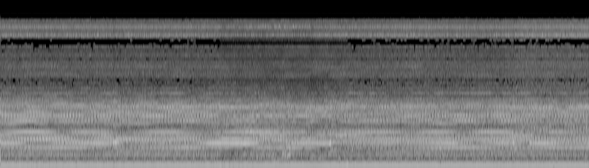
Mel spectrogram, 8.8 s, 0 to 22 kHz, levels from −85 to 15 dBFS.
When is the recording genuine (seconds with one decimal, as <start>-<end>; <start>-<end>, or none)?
0.0-3.3; 5.2-8.8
